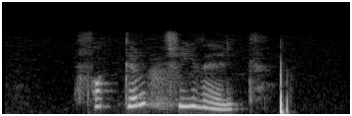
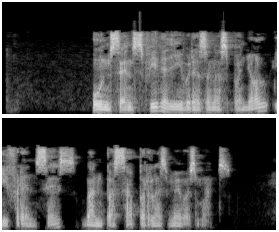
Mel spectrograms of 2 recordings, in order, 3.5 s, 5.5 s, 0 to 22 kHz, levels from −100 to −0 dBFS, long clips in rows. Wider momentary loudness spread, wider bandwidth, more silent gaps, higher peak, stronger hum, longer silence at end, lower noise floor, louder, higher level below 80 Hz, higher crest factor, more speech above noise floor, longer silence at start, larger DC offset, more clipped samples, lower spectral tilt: about the same, 9 LU vs 10 LU; second, 7.4 kHz vs 8.4 kHz; neither; second, -4 dBFS vs 0 dBFS; neither; first, 0.65 s vs 0.45 s; first, -81 dBFS vs -71 dBFS; second, -31 LUFS vs -17 LUFS; first, -46 dBFS vs -56 dBFS; first, 28 dB vs 20 dB; about the same, 50 dB vs 52 dB; second, 0.75 s vs 0.9 s; neither; neither; first, -9 dB/octave vs -2 dB/octave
